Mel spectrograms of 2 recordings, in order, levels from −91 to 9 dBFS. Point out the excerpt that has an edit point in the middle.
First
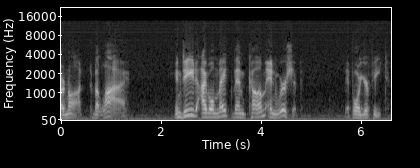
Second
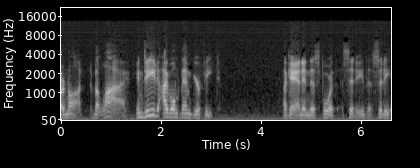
second; 3 cuts; at 1.4 s, 2.3 s, 2.7 s

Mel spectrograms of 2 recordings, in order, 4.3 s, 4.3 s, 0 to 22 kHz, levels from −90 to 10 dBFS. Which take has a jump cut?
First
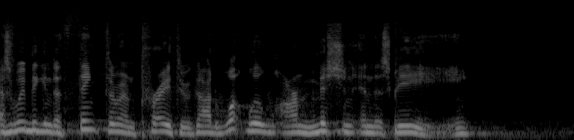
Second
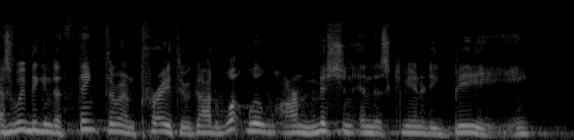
first; 1 cut; at 2.9 s

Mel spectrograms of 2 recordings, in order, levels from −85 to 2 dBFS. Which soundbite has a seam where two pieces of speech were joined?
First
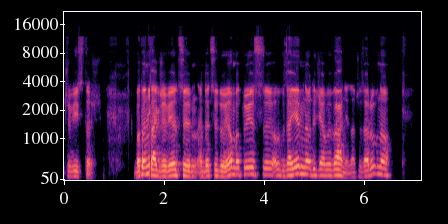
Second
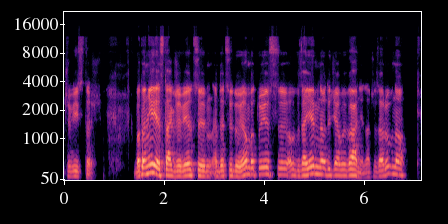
first; 1 cut; at 1.7 s

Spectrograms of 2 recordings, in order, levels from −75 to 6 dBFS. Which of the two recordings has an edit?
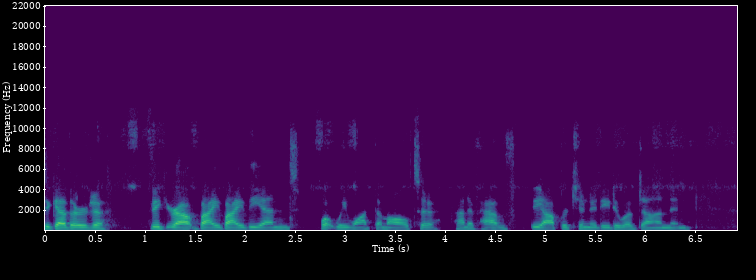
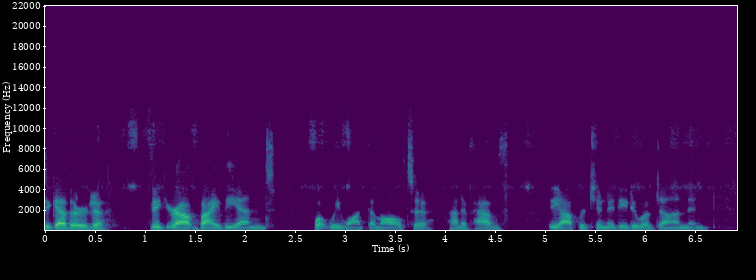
first; 3 cuts; at 1.8 s, 2.6 s, 4.8 s

